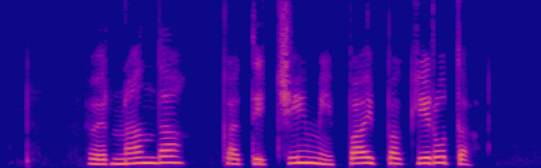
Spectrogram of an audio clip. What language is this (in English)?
Imbabura Highland Quichua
